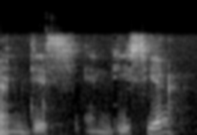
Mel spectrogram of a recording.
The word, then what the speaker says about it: indicia: How do you pronounce it? Is that indica? – No. Indicia.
